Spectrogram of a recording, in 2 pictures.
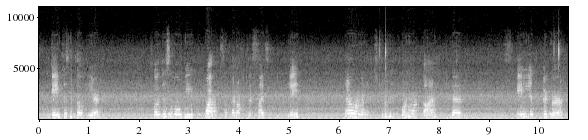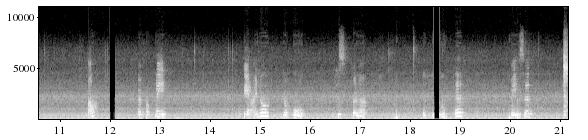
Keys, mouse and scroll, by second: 3.8 e, 8.1 s, 10.6-16.3 middle drag, 18.0-19.8 right drag, 20.0 f, 20.6-21.1 middle drag.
